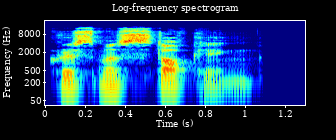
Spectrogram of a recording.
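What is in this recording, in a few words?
"christmas stocking", British English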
